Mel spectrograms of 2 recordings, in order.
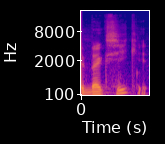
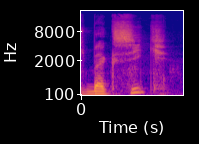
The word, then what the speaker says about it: Bacsik: Olga, comment on prononce Parce que nous, on le prononce Baxik, C'est B-A-C-S-I-K, mais on dit vraiment Baxik je suppose quoi, moi.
